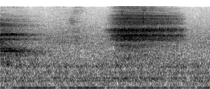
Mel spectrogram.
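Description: A person breathing into a close microphone in a pause between phrases: a short breath at the start and a longer, hissy breath about a second in, over a steady low hum.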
